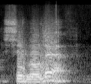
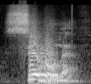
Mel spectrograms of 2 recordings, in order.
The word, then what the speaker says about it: Shibboleth: And if he said, Nay, then they said unto him, Say now Shibboleth. And he said, Sibboleth, for he could not frame to pronounce it right.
